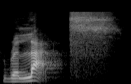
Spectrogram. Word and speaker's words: relax: when you have a verb or a preposition, as the general rule says, we should focus on the second syllable. The second syllable, okay? So, and we have here relax, relax.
